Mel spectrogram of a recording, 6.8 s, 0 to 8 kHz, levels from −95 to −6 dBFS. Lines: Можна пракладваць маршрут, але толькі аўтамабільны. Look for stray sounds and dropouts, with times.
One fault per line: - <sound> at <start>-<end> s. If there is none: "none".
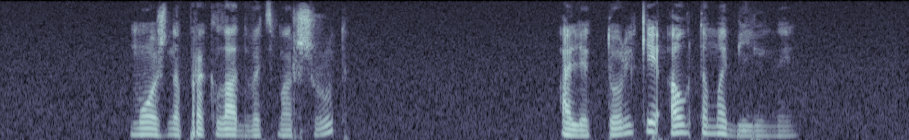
none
